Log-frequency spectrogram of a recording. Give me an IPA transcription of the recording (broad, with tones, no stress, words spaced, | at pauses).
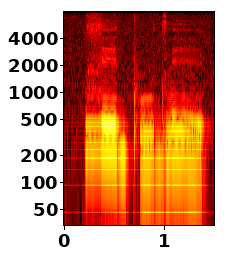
ɮe˧dpʼu˨d lɪ˦˨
